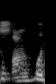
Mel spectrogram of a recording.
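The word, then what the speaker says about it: Tsangpo: यहाँ पे सांगपो जब आप पढ़ेंगे तो टी जो होता है ये साइलेंट हो जाते हैं, है ना।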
